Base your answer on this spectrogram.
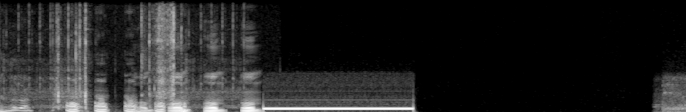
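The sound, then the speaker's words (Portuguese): A telephone dial tone sounds just before a call: a single steady mid-pitched hum lasting about a second and a half. It follows a stretch of talk, then cuts off into silence. “agora, eu vou ligar daquele jeito, na medida. Homem. Ligar pra Delmira.”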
